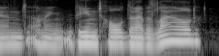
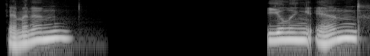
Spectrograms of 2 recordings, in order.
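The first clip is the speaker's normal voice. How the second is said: higher, lighter and drawn out; feminine lift; 7 semitones higher, 4 dB louder, slower than usual. Shown as a demonstration. Streamer showing the feminine ending she reaches for, higher. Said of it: "I may be doing that because it is a more".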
